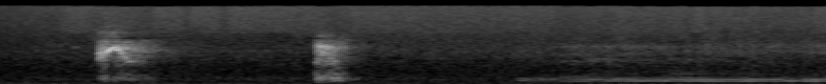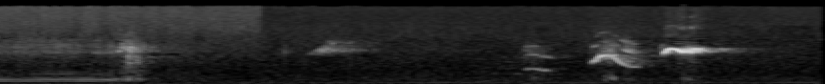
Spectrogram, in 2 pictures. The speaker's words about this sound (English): You can clearly hear the human, the kind of muffled sort of whistle and whistling between their teeth.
